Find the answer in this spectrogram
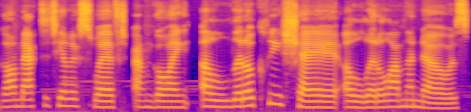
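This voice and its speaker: A woman speaks at a moderate pace in a normal speaking voice, her pitch fairly low. The sound is dry and close, with no echo. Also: very clean recording, silent background. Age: 30s. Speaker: book podcast co-host. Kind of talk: casual chat.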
